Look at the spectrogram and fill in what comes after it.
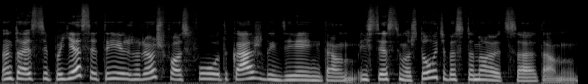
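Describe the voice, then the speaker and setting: A woman with a normal speaking voice talks at a fairly high pitch and a moderate pace. Her intonation is lively, and the recording is very clean with a silent background. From Russia, Yekaterinburg. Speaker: photographer and videographer. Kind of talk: casual chat.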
